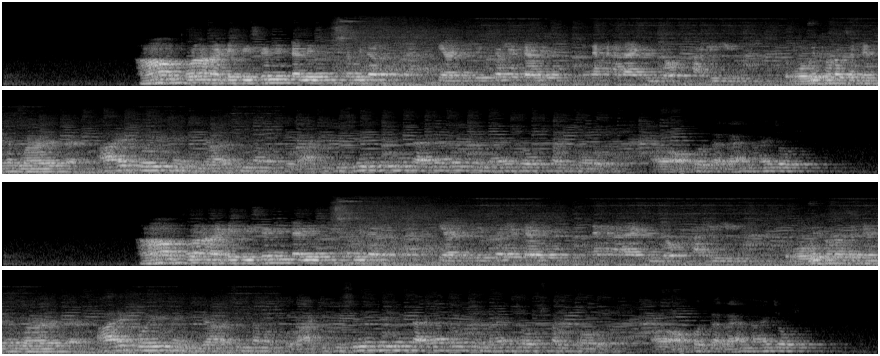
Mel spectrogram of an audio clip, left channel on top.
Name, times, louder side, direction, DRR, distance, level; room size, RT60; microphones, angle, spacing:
voice 1, 1.3-7.4 7.8-9.6, left 2 dB, 35° left, 0 dB, 0.5 m, -21 dB
sound 1, 1.8-15.6, equal, 70° left, 0.9 m, -37 dB
sound 2, 3.3-11.5, equal, 10° right, 0.6 m, -36 dB
voice 2, 9.7-14.8 15.2-16.7, equal, 65° right, 1 dB, 0.6 m, -25 dB
2.5 x 2.2 x 3.4 m, 1.0 s
head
